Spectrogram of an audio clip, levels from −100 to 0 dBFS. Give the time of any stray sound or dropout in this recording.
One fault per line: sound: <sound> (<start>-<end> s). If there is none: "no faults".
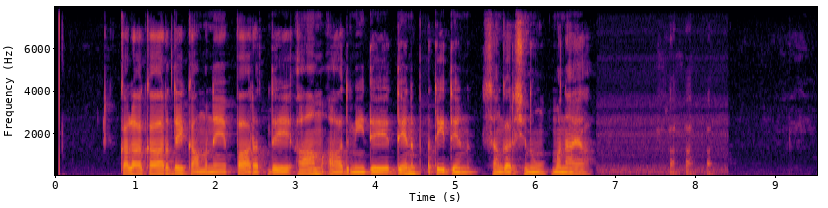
sound: dropout (4.6-4.7 s)
sound: laugh (7.5-8.3 s)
